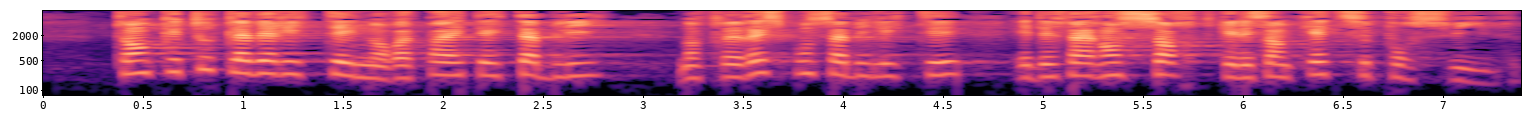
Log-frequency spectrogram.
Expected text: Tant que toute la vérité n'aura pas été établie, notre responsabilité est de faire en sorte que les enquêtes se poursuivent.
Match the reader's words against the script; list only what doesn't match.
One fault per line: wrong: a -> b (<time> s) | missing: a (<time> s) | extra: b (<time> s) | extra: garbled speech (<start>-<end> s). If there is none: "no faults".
no faults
